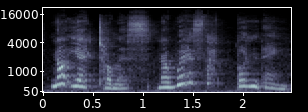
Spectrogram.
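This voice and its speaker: A woman playing a stern, haughty middle-aged matron in an audio drama, sharp, scornful and commanding. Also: high voice, very animated, measured pace, slightly rough, heavily acted. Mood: brisk, scolding. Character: stern, haughty Edwardian matron of a care home.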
